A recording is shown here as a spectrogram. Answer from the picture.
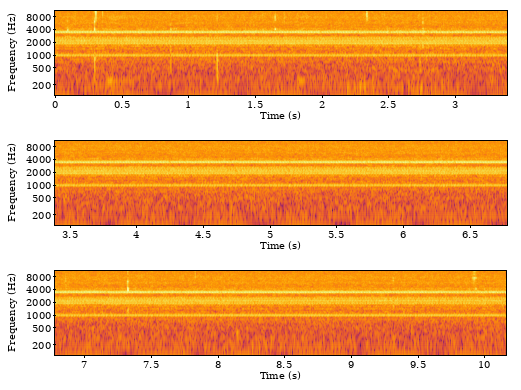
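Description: Near silence: a faint steady electrical hum in the recording, pulsing about twice a second, with a few tiny ticks.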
